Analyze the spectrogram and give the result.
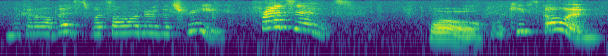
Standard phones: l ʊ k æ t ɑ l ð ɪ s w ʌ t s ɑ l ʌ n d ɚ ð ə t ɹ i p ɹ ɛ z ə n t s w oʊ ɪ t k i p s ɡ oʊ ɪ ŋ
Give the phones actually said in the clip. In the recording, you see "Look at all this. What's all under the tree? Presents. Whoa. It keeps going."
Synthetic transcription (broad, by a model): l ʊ k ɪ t ɑ l ð ɪ s w ʌ t s ɑ l ʌ n d ɚ ð ə t ɹ i f ɹ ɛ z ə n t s w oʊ ɪ t k i p s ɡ oʊ ɪ ŋ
